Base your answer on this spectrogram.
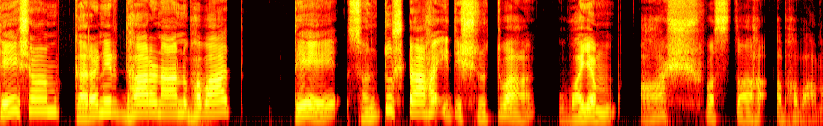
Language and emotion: Sanskrit, happy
